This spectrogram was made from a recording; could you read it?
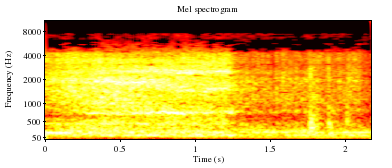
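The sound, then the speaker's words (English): A steady mechanical drone with a low hum and a whining tone as cable car motors are started atop a mountain in Switzerland, loud, easing slightly partway through with a few faint knocks. “I'm starting the motors.”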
